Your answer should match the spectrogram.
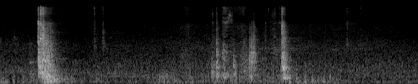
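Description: Steel door of a 1959 Chevrolet Impala being opened: a loud clunk about half a second in, then three lighter clunks a couple of seconds later.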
